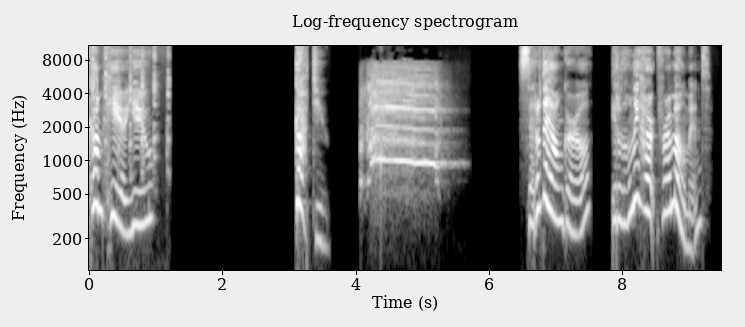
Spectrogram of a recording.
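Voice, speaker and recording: A high-pitched, sharp-tongued young frontier woman played by an actress in a comic dub. She is bold and lusty, drawing words out slowly with big theatrical swoops. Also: big pitch swings, no echo, clean studio sound, heavily acted. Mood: coaxing. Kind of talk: comic book fan dub.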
